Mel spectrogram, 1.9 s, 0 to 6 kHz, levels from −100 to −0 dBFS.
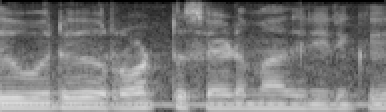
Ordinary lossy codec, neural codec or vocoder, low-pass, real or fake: none; none; 5.4 kHz; real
